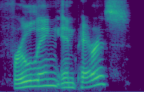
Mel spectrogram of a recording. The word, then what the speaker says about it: Frühling in Paris: It is Frühling in Paris. – Ooh. – Is that how you say it? – Yes, pretty much.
